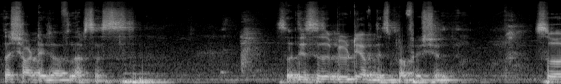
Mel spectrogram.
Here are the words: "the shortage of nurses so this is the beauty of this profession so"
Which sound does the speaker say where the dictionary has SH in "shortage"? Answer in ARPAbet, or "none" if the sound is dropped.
SH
